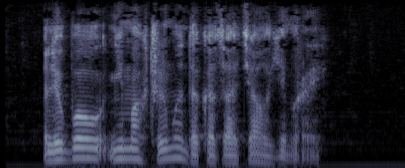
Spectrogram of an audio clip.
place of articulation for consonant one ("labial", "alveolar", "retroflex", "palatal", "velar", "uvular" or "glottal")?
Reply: alveolar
